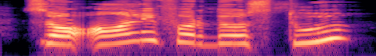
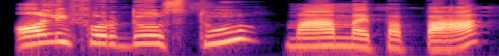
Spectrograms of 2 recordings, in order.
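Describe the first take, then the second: First: High rising so only for those two; stressing those two. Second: Only lifted high with a rising tune; stressing those two. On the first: Teacher stresses which words take both forms. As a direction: lift the phrase up to mark it. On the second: Teacher repeats the rule for students. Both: Shown as a demonstration.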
